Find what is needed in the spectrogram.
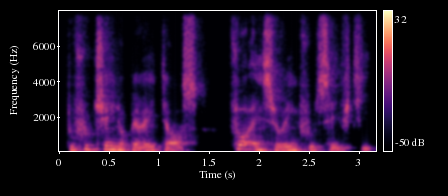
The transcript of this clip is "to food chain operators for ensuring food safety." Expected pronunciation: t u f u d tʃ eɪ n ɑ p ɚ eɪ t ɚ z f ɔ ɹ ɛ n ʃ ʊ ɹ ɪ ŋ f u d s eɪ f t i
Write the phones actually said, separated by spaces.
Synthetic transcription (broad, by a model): t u f u d tʃ eɪ n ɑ p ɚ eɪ t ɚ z f ɔ ɹ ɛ n s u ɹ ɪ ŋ f u d s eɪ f t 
